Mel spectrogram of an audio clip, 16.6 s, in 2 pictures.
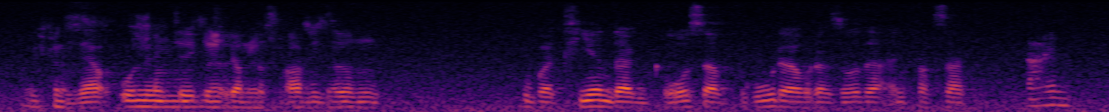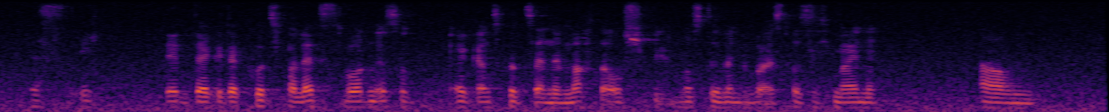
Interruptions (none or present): present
